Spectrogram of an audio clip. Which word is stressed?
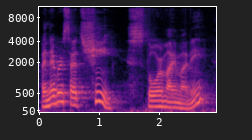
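she. The word she carries the main stress. Someone else may have taken the money. "When you put emphasis on she"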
